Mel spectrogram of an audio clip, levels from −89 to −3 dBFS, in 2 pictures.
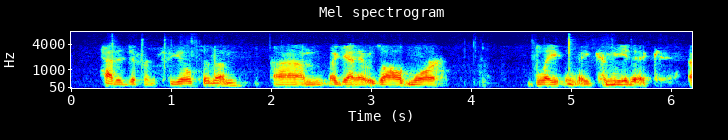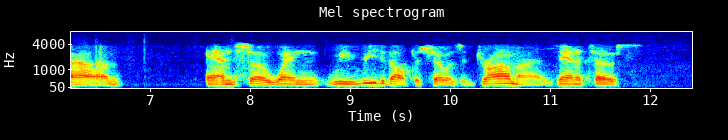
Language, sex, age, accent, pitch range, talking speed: English, male, 50-69, American, 100-120 Hz, 125 wpm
